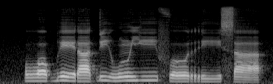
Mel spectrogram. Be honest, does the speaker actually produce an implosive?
yes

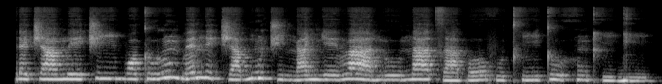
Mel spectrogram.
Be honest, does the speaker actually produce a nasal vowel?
yes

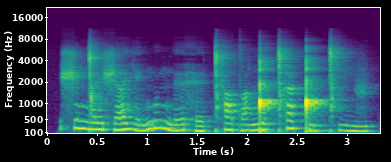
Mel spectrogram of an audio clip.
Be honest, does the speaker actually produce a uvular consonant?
no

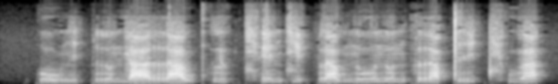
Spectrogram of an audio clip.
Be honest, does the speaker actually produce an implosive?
no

